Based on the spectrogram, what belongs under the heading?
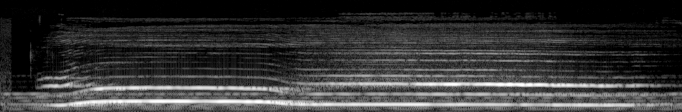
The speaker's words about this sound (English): When another gnarled howl erupted from somewhere to their backs, each of them turned their heads with alarmed expressions etched across their faces.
